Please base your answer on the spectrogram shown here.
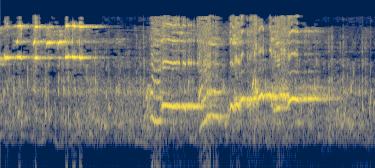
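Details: White-rumped shama song used as a lure to provoke males into fighting song: a noisy opening, then clear whistled notes sliding up and down with fast overlapping phrases.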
